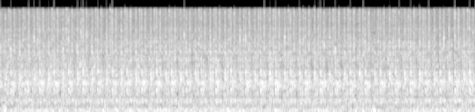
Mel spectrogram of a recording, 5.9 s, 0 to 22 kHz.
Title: 1997 Ford F-350 turbo diesel bad injectors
